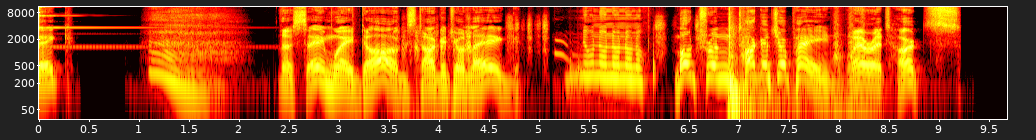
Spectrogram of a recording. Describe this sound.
Bell then two male speaking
